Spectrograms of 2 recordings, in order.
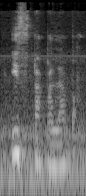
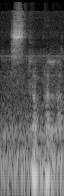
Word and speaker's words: Iztapalapa: Iztapalapa. Iztapalapa. Pero es que es con Z, entonces hay que hacerle fuercita y creo que nosotros deseamos mucho.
